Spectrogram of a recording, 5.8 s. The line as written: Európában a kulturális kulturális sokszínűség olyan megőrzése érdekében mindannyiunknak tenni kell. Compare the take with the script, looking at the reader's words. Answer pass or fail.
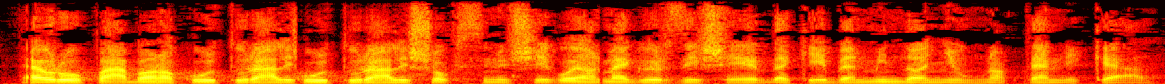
pass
